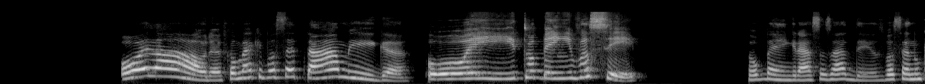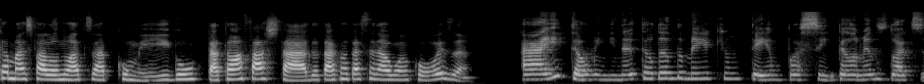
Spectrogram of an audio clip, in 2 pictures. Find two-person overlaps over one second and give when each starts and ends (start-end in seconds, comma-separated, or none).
none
